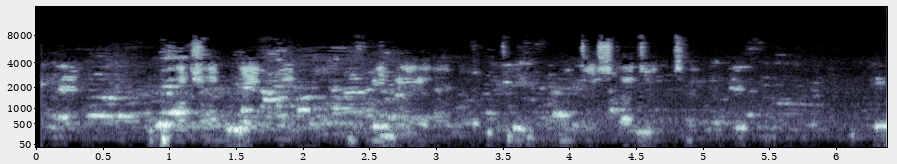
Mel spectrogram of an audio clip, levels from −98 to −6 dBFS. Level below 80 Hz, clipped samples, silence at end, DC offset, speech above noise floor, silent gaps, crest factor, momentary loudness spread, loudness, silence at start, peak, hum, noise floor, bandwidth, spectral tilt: -62 dBFS; under 0.1%; 0 s; under 0.1%; 28 dB; none; 22 dB; 16 LU; -23 LUFS; 0.05 s; -4 dBFS; none; -52 dBFS; 8.2 kHz; -3.5 dB/octave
